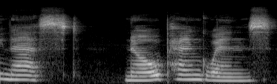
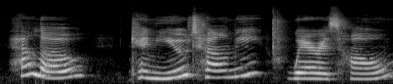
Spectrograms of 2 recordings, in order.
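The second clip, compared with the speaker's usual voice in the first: lightly voiced little penguin, higher; small penguin voice; 7 semitones higher than usual. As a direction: ask hopefully like a small chick. Little penguin asks the whale.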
